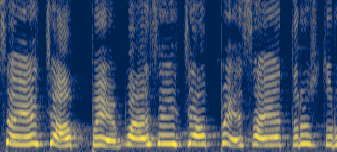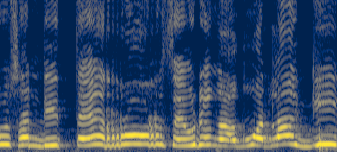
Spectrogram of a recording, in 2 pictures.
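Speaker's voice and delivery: high, tearful, exhausted-sounding voice.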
